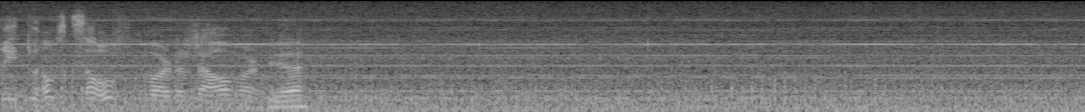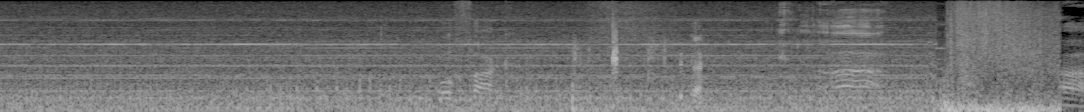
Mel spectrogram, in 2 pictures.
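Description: A helicopter's rotor and engine drone steadily.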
